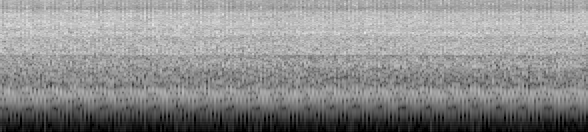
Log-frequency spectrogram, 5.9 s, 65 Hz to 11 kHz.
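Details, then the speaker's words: John Deere LT150 mower running with deck engaged, steady even drone, no misses or surging; much quieter after exhaust refitted with gasket and nuts from a parts engine (it had no exhaust before); sounds healthy. "Oh man, it's so much quieter. That thing had no exhaust on it when I got it from the guy."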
